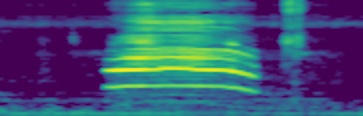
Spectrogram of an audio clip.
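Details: Parrot giving one drawn-out, tonal, slightly falling call lasting under a second, richly harmonic, over a quiet background with faint low hum.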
